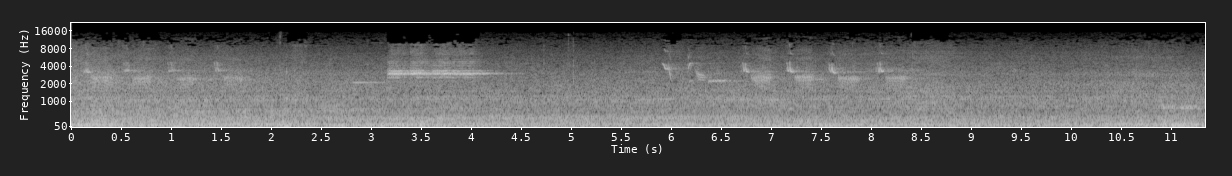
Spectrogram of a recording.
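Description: Steady low rumble of a passenger train's coaches rolling slowly away along the track. Over it a bird chirps: a quick run of short chirps at the start, a single held whistled note about three seconds in, and another run of chirps around six to eight seconds.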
